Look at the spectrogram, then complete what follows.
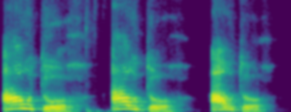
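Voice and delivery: "Autor" said loud three times with a diphthong AU; repeated Portuguese word. Shown as a demonstration. Teacher drills the word for the student, loud clear repetition. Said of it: "on se rattache au français".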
